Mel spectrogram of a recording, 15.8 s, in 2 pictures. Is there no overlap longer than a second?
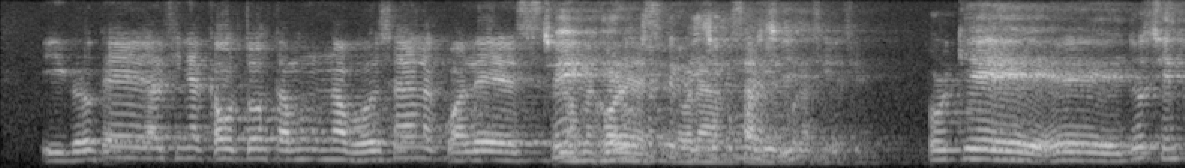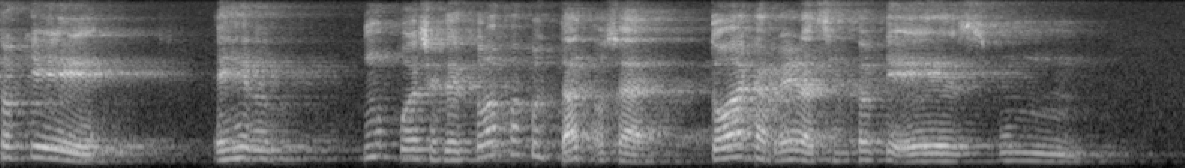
No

